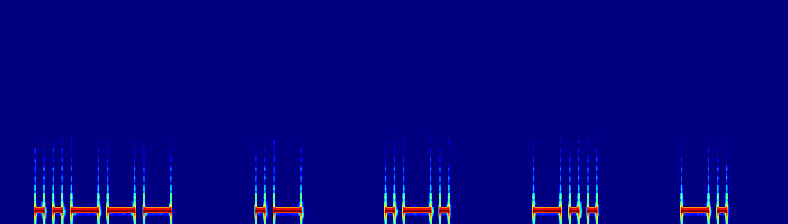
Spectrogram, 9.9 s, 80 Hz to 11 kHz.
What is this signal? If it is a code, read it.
Morse code, heard as a keyed tone, about 10 wpm, spaced as for 6 wpm, 800 Hz. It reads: 2ARDN
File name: LEZIONI / 9 2 ws 10wpm 4130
